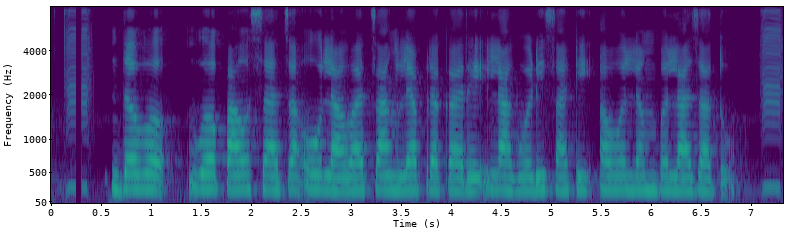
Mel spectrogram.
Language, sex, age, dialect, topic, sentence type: Marathi, female, 25-30, Standard Marathi, agriculture, statement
